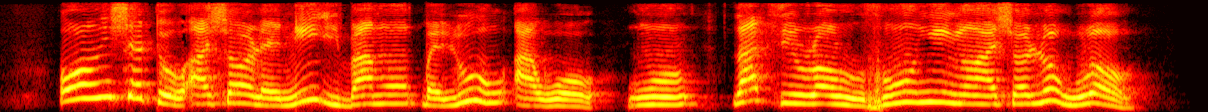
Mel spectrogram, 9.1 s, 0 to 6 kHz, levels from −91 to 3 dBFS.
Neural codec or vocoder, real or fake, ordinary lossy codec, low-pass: codec, 16 kHz, 2 kbps, FunCodec, trained on Chinese and English, 25 frames a second; fake; AAC, 24 kbps; 5.4 kHz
